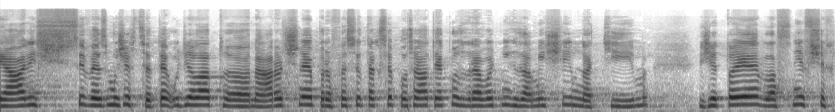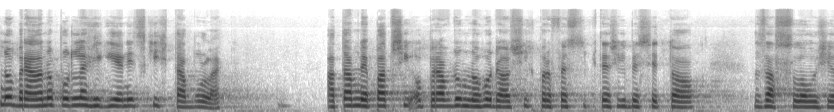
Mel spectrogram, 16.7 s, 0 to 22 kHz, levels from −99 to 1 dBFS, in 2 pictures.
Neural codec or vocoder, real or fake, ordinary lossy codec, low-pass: codec, 44.1 kHz, 7.8 kbps, Pupu-Codec; fake; Opus, 32 kbps; 14.4 kHz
